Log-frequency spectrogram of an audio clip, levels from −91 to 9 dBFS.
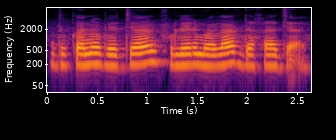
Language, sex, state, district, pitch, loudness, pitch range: Bengali, female, Assam, Hailakandi, 195 Hz, -16 LUFS, 190-205 Hz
